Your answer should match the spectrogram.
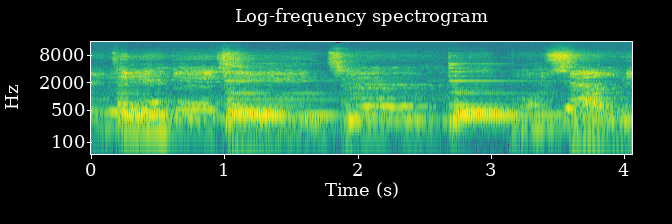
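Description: A man singing a slow song while accompanying himself on a Korg electronic keyboard: held sung notes, each about a second long, over sustained keyboard chords.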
